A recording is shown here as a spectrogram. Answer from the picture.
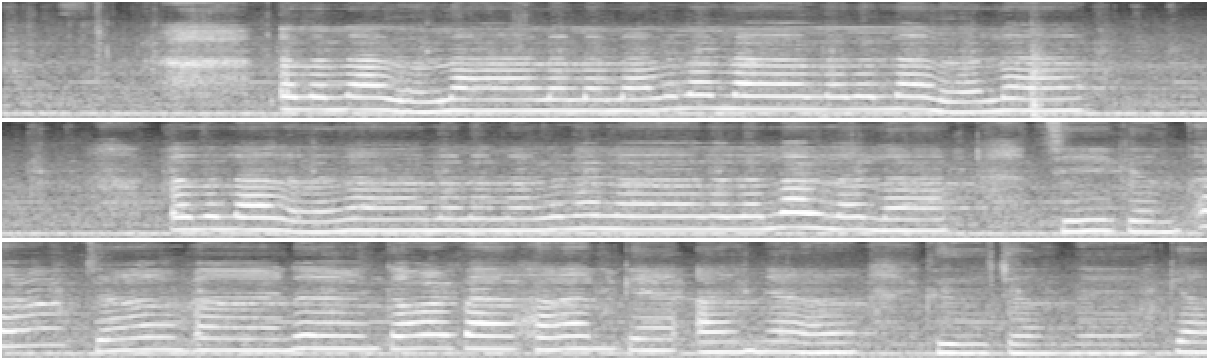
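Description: A young woman singing a slow melody in long held notes, with short breaks about six and eleven seconds in.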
